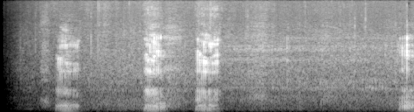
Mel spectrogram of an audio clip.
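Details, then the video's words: Domestic pig giving short rough grunts, three main bursts spaced about a second apart and a fourth at the end, broad and noisy with quiet gaps between. "Pig sounds, pig oinking, pig grunting"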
